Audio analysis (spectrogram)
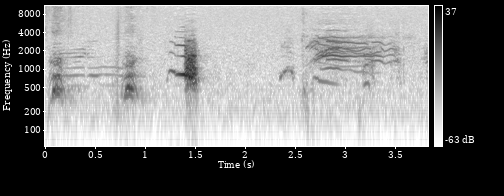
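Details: Pet dog named Kisses barking at a small turtle: a few short, sharp barks in quick succession, then a drawn-out, high, wavering whine, with quiet pauses between.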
